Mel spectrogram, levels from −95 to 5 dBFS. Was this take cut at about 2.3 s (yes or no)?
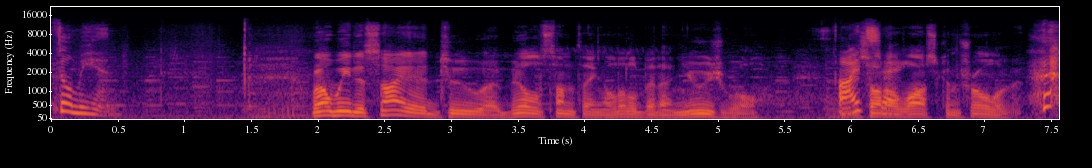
yes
